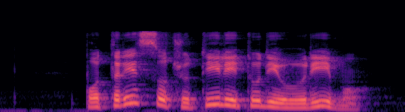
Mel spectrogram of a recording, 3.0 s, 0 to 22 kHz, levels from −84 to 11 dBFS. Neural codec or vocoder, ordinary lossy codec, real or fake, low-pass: none; none; real; none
